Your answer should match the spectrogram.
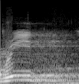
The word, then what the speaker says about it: breathe: thousand in thing but the word breathe has a sound at the end as in though in there the next pair we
